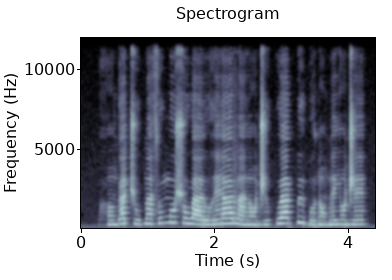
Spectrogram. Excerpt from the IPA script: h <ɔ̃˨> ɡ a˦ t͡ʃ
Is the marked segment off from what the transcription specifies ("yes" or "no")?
no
